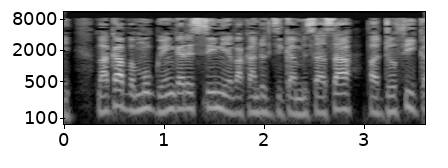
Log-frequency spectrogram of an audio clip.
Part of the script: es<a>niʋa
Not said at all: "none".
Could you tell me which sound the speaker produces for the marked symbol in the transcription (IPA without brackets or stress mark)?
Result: i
